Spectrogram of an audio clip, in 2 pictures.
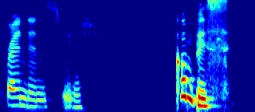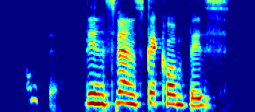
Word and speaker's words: kompis: kompis. Kompis. Din svenska kompis. Like a compass, like north, south, east, west? No, but that's cool. No, kompis. K-O-M-P-I-S.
